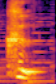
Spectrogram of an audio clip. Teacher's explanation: Votre langue doit toucher la partie arrière de votre palais et vous expirez l'air autant que vous le pouvez en ouvrant vos cordes vocales et en détachant votre langue. Vous devez fermer la voix vers votre cavité nasale et vous ne faites pas vibrer vos cordes vocales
